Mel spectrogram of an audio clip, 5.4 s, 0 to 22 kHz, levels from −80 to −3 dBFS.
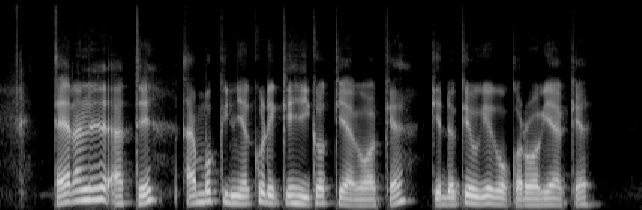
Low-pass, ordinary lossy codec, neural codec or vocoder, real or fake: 19.8 kHz; none; autoencoder, 48 kHz, 32 numbers a frame, DAC-VAE, trained on Japanese speech; fake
